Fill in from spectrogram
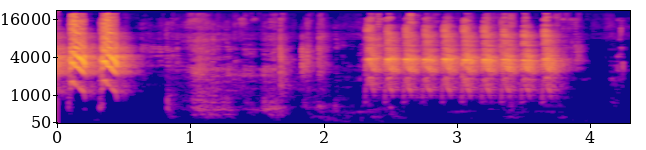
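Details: Two sharp squeaky squawks, a stretch of softer grating, muddled sounds, then a steady run of about ten harsh rhythmic squawks from a baby parrot.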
